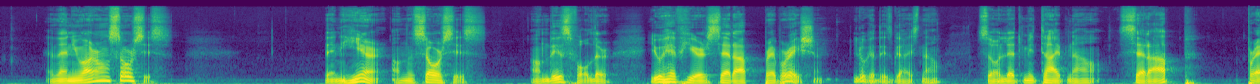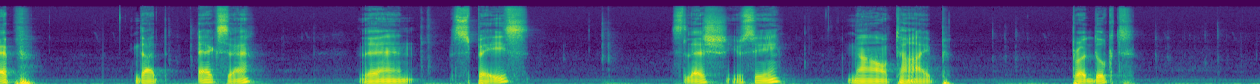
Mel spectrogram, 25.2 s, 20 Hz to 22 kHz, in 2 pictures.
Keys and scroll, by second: 0.0-0.1 typing, 10.8-15.0 typing, 16.8 space, 22.4-25.2 typing.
